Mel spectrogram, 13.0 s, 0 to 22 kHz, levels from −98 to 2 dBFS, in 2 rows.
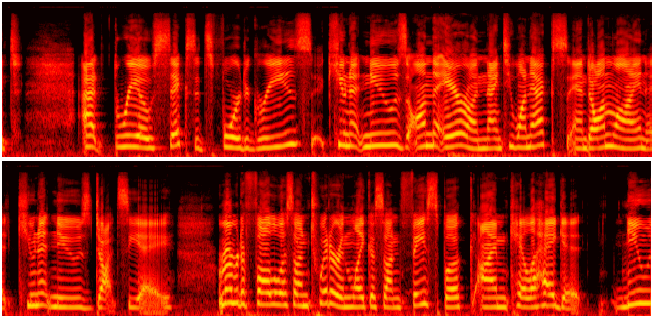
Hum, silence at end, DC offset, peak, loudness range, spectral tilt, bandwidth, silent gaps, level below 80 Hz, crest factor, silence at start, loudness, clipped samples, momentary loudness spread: none; 0 s; under 0.1%; -20 dBFS; 2 LU; -2 dB/octave; 17 kHz; none; -60 dBFS; 14 dB; 0 s; -32 LUFS; under 0.1%; 8 LU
